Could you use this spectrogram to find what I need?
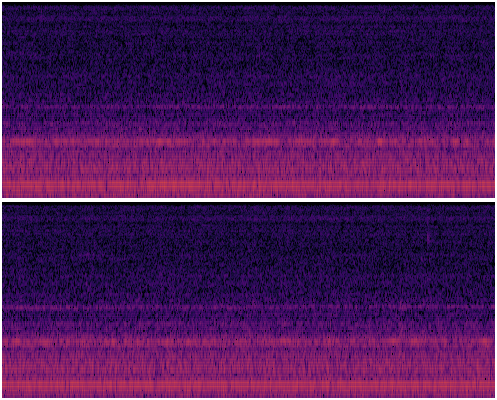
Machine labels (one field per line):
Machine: pump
